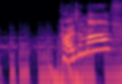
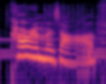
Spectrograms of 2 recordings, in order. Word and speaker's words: Karamazov: Um, like the brothers, uh, I always say it wrong. I don't know how to really say it. Uh, Karimov, Karimov.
